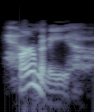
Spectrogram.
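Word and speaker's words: harmon.ie: I think are cool harmony harmony ie there's a whole story there they're based out of Israel they wanted to be able to say the word harmony so they took the Irish country code that's pronounced harmony and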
